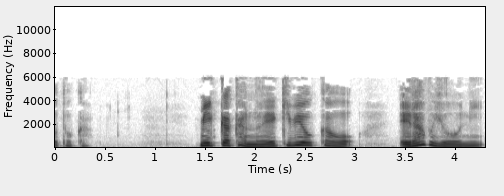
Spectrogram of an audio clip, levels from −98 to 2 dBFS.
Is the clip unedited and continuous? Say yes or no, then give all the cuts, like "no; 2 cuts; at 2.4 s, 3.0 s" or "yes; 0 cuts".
yes; 0 cuts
